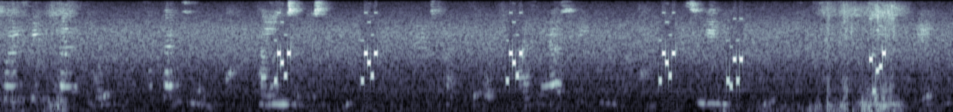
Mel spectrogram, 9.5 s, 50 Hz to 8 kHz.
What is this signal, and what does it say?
Five-tone selective call (EIA), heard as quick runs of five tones, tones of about 30 ms, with radio hiss and the noise inside a bus. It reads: 29639 29639 29639 29639 21727 70459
